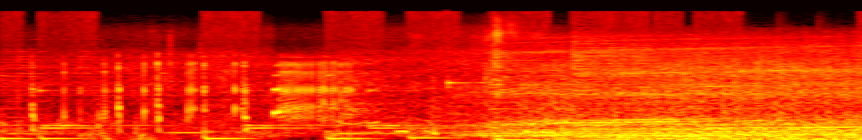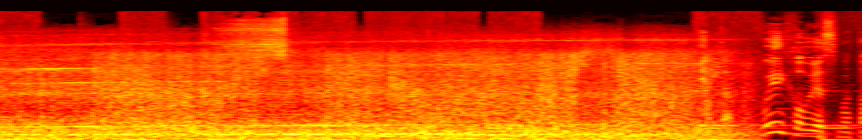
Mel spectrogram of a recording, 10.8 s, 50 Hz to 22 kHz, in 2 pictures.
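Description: A CFMOTO X10 motorcycle starts off with a few short engine blips amid talk, then pulls away into a loud, sustained roar that rises and holds before easing near the end.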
